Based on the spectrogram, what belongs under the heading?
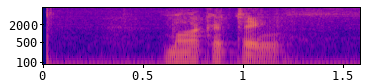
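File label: "marketing", Dutch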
